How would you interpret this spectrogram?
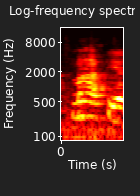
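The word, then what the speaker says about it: Murcia: It's Murphy, not Mercy, which is how I pronounced it earlier.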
